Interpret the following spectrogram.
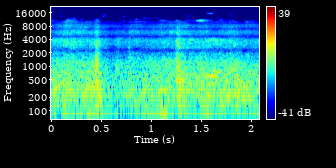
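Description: Passenger train wheels rolling over rail joints and points, heard through an open coach door, with a steady rumble of running noise and two sharp knocks from the wheels about half a second in and just past a second.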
